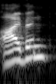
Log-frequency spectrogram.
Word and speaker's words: Aiven: As you said, I work for Aiven, which, by the way, has the right pronunciation because the Italian pronunciation is the correct one. And we are lucky enough that the Finnish one is exactly the same.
